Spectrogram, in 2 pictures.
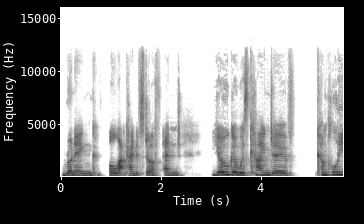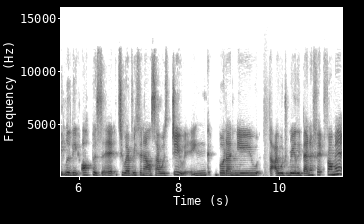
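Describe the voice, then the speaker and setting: This woman speaks with a British accent. Her pitch variation is ordinary. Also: medium pitch for a woman, fairly slow pace. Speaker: yoga teacher. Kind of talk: interview.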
